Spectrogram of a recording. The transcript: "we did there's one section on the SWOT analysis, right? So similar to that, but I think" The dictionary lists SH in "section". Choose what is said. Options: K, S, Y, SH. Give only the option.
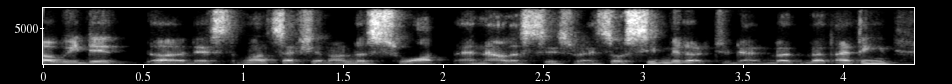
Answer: SH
